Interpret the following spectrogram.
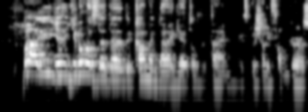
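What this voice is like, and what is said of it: Italian accent in English. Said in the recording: “I don't speak very well ... It still sound like I came yesterday from Italy ... Like we have an accent.”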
